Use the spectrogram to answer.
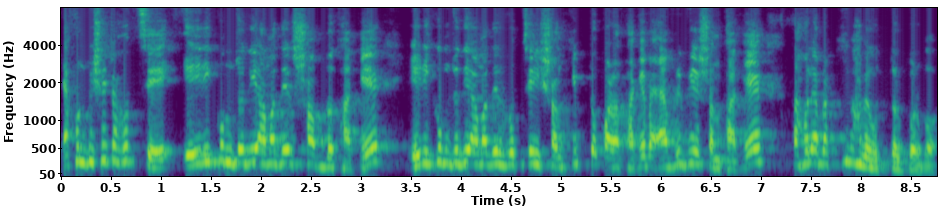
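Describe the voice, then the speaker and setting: Lively high-voiced male tutor. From Bangladesh. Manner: asks students questions and answers them himself, repeating words slowly. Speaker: English admission-test tutor. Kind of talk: online lecture.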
